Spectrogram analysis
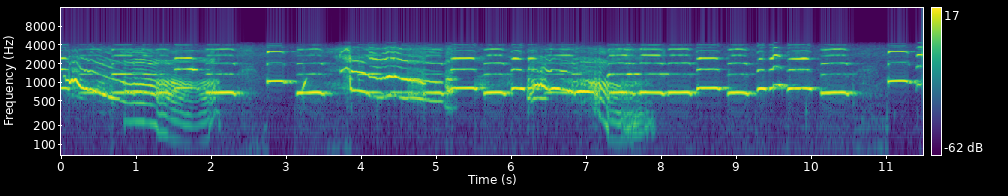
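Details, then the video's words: A female fox terrier howls in sliding, wavering notes that dip and rise, singing along to steady recorder tones. "My dog Singing"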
